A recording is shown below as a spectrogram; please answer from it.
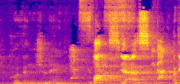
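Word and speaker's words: Quvenzhané: I'm gonna get this name wrong, so you're gonna do it for me. The film recently it was. It's Quevenjane?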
